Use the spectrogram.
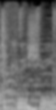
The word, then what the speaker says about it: Hakushu: How do you pronounce it? Hakushu? Hakushu, yeah.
